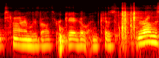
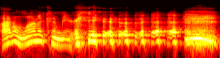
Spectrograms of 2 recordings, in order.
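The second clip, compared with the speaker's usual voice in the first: slow, louder, laughing through it; laughing retort; 4 semitones higher, 6 dB louder, much slower than usual. Retold or imitated. Mocking the angry card figure, slow and laughing. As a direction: toss it back while cracking up. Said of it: "And you're like".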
